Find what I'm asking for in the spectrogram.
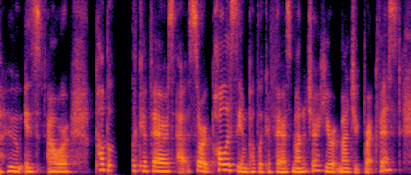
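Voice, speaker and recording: A woman's voice comes through somewhat breathy. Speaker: charity chief executive. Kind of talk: webinar introduction. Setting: video call webinar. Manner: frequent fillers.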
